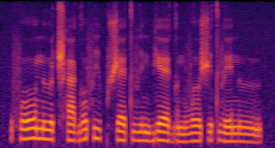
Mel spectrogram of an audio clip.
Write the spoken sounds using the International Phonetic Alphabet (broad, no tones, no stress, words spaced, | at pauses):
foːnɯː ʈ͡ʂʰaɡofiːkʷ ʃɛːtvinbʲɛːɡɤn vɤ ʃitvenɯː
